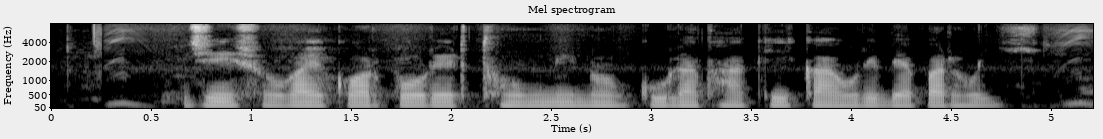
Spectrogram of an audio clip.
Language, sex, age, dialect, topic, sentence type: Bengali, male, 18-24, Rajbangshi, banking, statement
